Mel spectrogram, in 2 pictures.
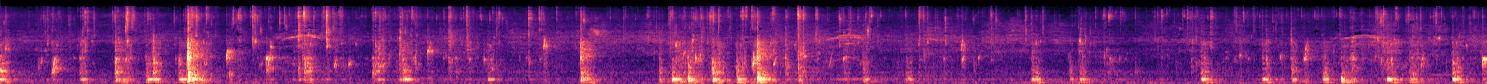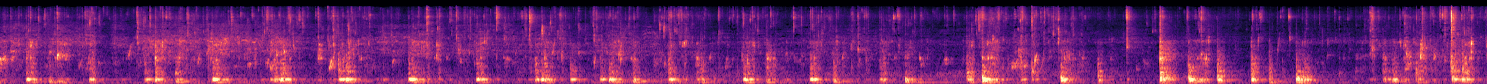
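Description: Oil, ethanol and lye solution being stirred by hand with a long plastic stick in a plastic tub: continuous sloshing and swishing, with repeated light knocks of the stick against the tub, as the liquid-soap batch is mixed to saponify.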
